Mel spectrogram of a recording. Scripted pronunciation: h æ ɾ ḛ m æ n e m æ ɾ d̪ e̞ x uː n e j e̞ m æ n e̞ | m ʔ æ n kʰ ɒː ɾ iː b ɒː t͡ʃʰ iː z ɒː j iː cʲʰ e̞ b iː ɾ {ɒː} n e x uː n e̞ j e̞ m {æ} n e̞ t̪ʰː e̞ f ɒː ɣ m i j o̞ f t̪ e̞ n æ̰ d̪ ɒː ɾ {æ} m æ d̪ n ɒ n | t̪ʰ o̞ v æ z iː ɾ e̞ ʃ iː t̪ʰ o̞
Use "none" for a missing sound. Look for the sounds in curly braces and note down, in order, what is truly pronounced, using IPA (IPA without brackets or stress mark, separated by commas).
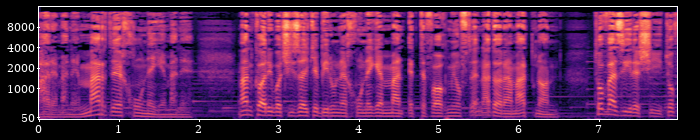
uː, æ, æ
